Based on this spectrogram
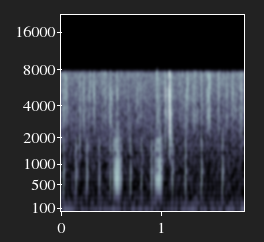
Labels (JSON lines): {"label": "biophony, knock croak", "recorder": "SoundTrap 300"}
